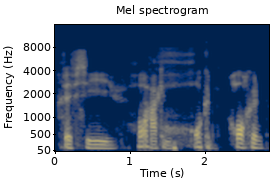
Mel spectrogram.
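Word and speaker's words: Häcken: BK Hacken, is that how you pronounce it? Yeah, it's BK or FFC Hacken.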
